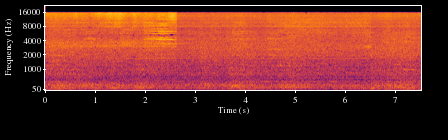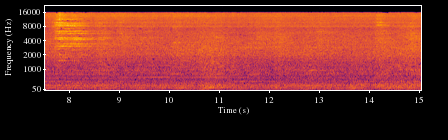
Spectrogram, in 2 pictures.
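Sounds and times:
machine shop rumble: 0:00.0 - 0:15.0
metal-on-metal squeal: 0:00.7 - 0:02.6, 0:07.7 - 0:08.9.

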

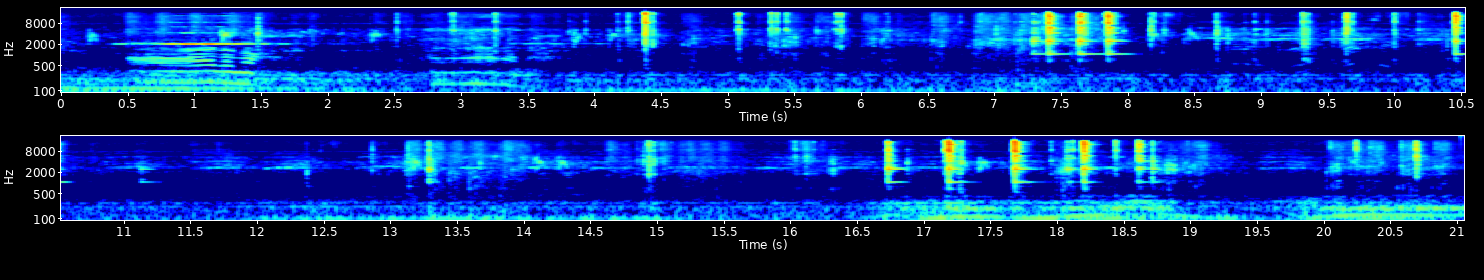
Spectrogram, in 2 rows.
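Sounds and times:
low hum: 0:00.0 - 0:21.0
metal tools clinking: 0:02.8 - 0:11.4, 0:16.1 - 0:19.2.

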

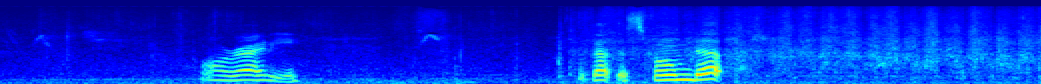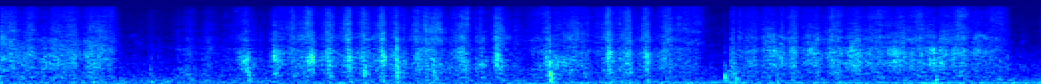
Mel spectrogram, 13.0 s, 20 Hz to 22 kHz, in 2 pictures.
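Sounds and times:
scrub brush scratching leather: 0:03.5 - 0:12.8.

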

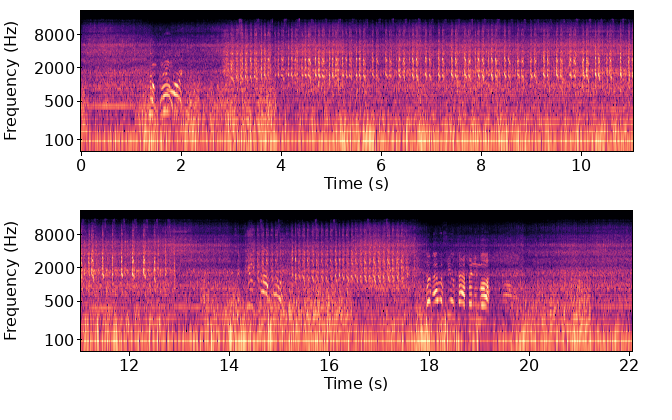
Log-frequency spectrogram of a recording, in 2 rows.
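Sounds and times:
motorcycle engine running: 0:00.0 - 0:22.0
fast regular ticking: 0:02.8 - 0:13.0, 0:14.4 - 0:17.8.

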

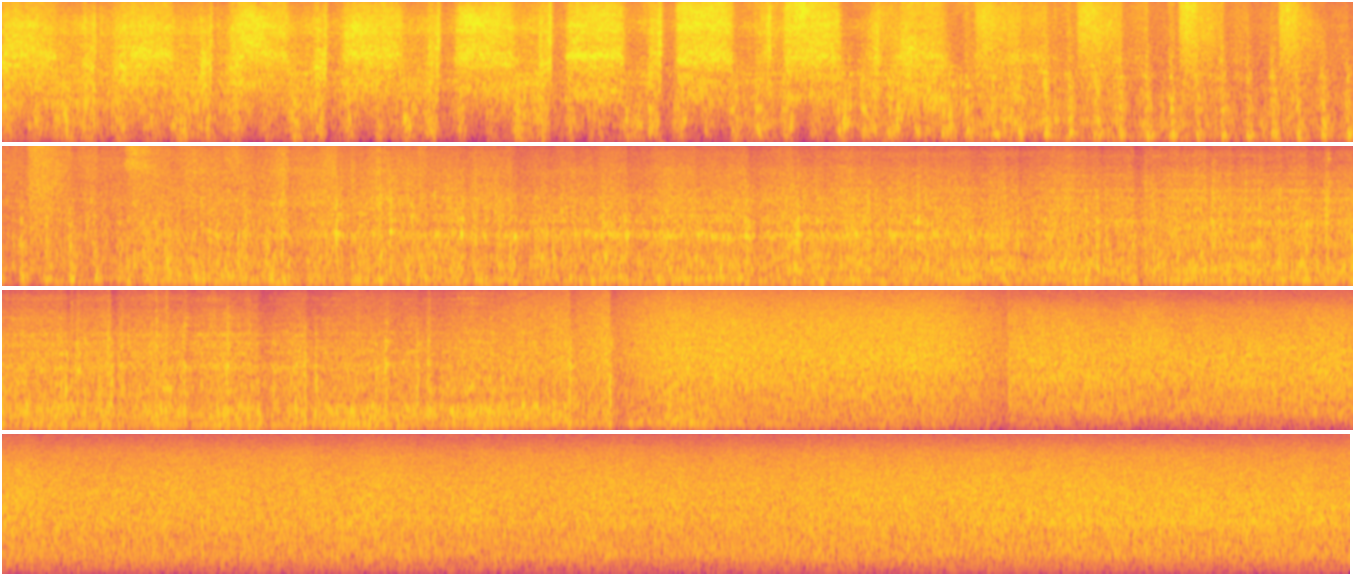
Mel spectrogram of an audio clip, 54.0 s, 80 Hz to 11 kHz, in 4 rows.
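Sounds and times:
steam hissing: 0:00.0 - 0:26.5
train wheels clattering over rail joints: 0:00.0 - 0:33.4
steam locomotive exhaust beating: 0:00.0 - 0:34.2.

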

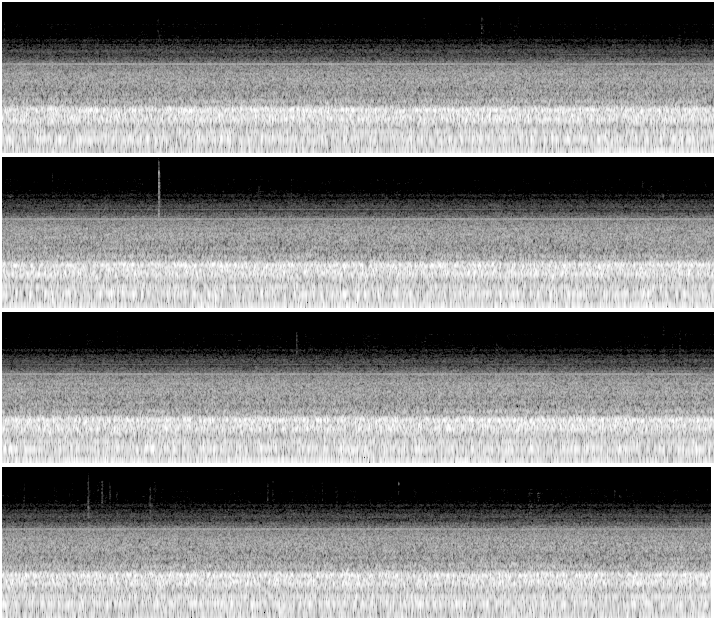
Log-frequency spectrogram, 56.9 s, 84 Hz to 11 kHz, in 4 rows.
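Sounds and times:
faint constant whine: 0:00.0 - 0:56.9
jet engine drone: 0:00.0 - 0:56.9.

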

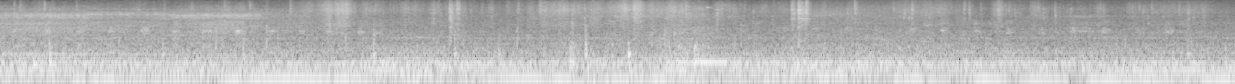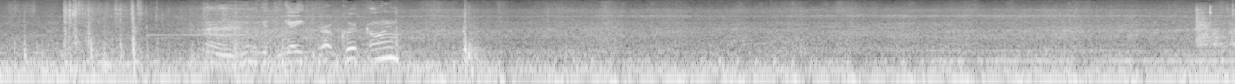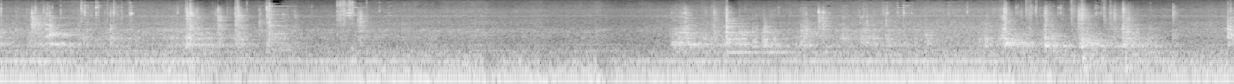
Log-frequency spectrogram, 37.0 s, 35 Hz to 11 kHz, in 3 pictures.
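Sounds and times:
diesel engine idling: 0:00.0 - 0:37.0
metallic clanks and rattles: 0:24.1 - 0:29.0, 0:31.2 - 0:37.0.

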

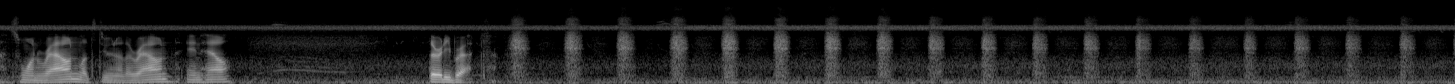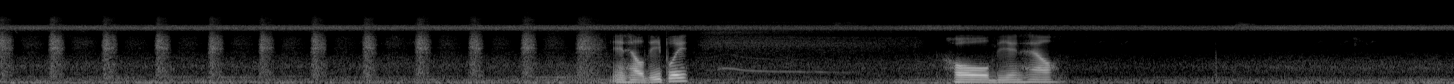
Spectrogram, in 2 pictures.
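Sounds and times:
high-pitched insect drone: 0:01.4 - 0:25.9
forceful nasal exhalations: 0:02.5 - 0:04.0, 0:04.6 - 0:23.8.

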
